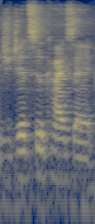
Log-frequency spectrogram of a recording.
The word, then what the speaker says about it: Jujutsu Kaisen: But, and I mispronounced the name earlier. It's actually Jujutsu Kaisen Cursed Clash.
